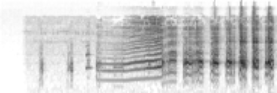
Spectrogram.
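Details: Female red junglefowl calling for a male: scattered short notes, then a long sustained note with many harmonics that swells and rises, ending in a fast series of loud clipped pulses.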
